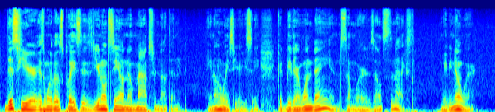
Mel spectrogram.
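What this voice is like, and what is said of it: Strong, almost country accent. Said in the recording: “he said in a strong, almost country accent.”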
